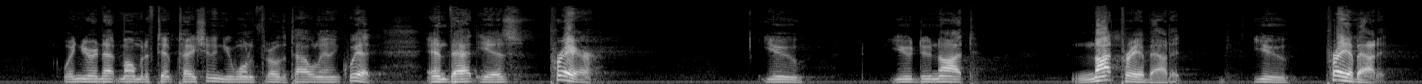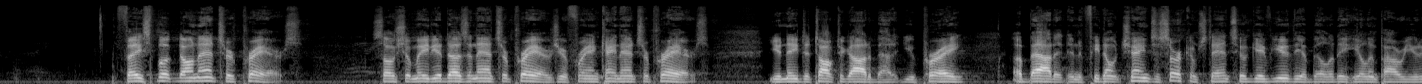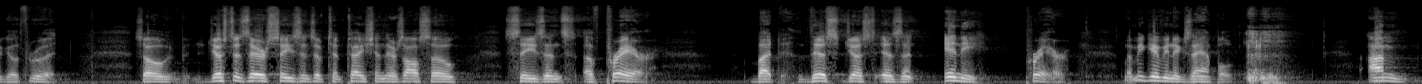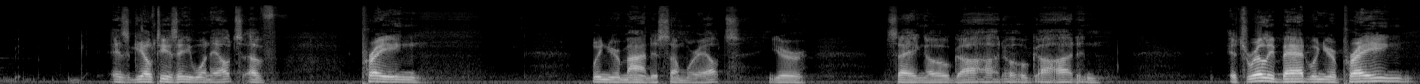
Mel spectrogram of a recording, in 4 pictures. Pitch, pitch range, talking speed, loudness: 120 Hz, 120-130 Hz, 135 wpm, -19 LUFS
